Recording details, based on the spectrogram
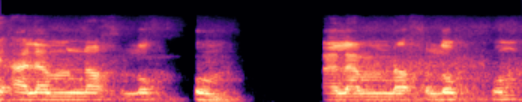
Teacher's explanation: قاف بالکل نہ پڑھا جائے بلکہ قاف کو کاف سے بدل کر اور دونوں کو مشدد ملا کر مشدد کر کے پڑھا جائے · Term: پورا ادغام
